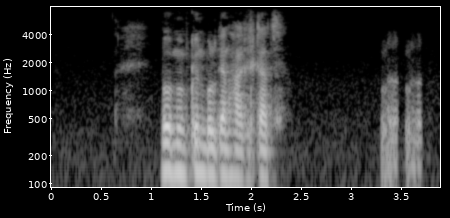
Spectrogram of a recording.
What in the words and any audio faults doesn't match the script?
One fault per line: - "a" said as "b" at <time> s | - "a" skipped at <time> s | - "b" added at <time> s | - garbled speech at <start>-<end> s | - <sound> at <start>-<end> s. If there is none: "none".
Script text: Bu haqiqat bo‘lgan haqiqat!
- "haqiqat" said as "mumkin" at 1.3 s
- laugh at 3.3-3.7 s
